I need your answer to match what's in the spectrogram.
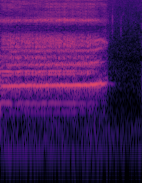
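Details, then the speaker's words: Outboard fuel pump check-valve test, rebuilt pump: air passes with a clean steady whistle one way, sealed the other; normal operation, unlike a faulty pump passing air both ways. "now I can go through every running engine I have here and do that same test and I'm going to hear that weird noise and only be able to suck in one direction"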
